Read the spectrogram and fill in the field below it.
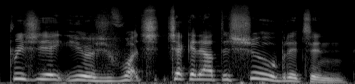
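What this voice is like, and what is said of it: Bad put-on British accent. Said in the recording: “My British accent is very bad. ... Yeah, my accent is terrible.”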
